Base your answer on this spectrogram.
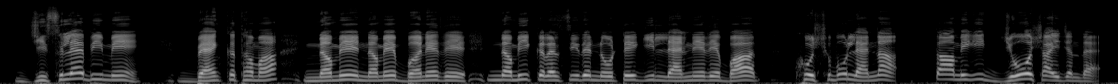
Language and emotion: Dogri, happy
